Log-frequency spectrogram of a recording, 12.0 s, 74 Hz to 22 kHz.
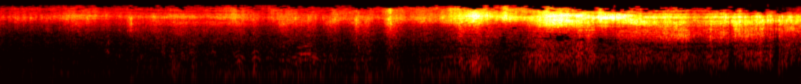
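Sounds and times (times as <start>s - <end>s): snowboard scraping snow: 0.0s - 12.0s.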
